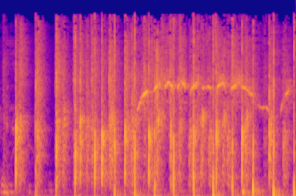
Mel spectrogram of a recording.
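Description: A small crowd claps in quick, uneven bursts, and partway through a long, high-pitched whistle rises over the applause and holds steady.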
